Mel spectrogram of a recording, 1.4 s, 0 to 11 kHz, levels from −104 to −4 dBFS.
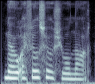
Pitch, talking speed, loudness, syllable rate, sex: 230 Hz, 295 wpm, -16 LUFS, 5.4 syllables/s, female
